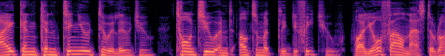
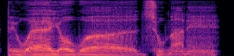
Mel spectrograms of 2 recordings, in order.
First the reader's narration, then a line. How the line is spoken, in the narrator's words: growled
